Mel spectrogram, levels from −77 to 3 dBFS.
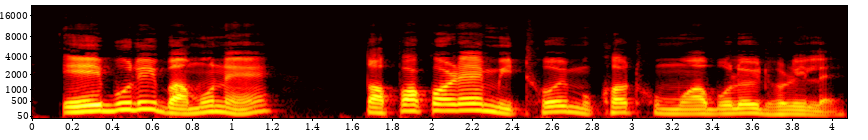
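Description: Nothing stood out on listening to the speech in this recording.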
